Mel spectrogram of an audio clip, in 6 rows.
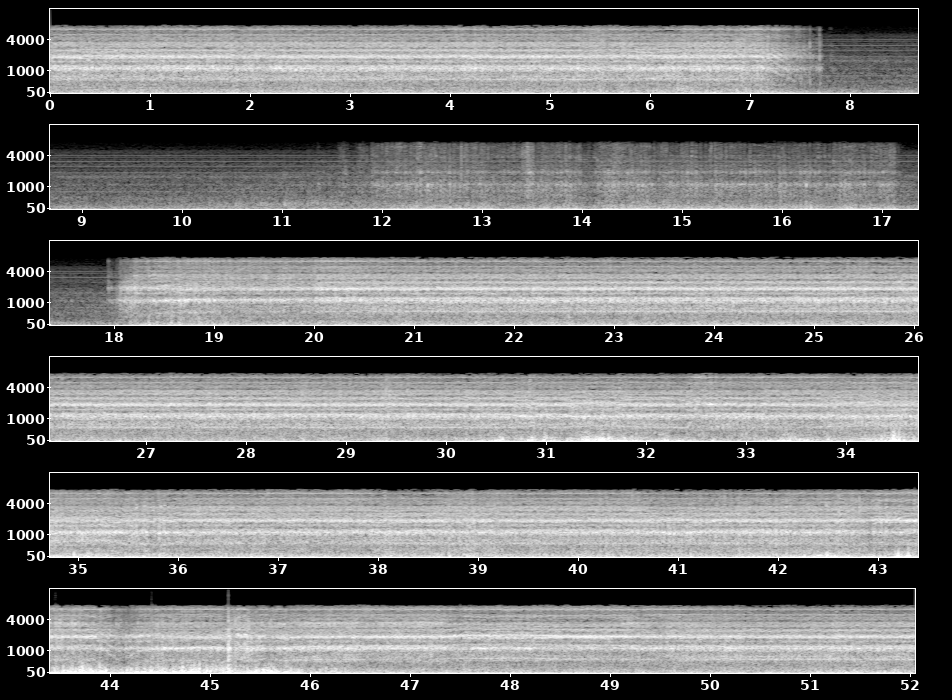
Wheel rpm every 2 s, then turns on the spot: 160, 160, 160, 130, 0, 0, 10, 20, 20, 110, 160, 160, 160, 160, 160, 160, 160, 160, 160, 160, 160, 160, 130, 160, 160, 160.
12-18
